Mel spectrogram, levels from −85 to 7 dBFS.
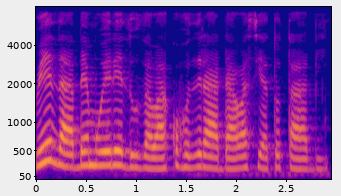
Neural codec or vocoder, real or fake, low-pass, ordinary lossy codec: none; real; 7.2 kHz; none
